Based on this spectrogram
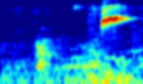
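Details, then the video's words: Belgian canary hen soliciting mating: one bright, high chirp that rises then levels off, after a soft low rustle. "Canário Belga Fêmea Pedindo Gala"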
